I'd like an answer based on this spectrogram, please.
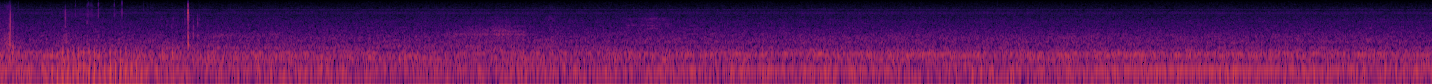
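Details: Lucy, a Bombay cat indoors, obsessed with a stuffed toy horse she drags around the house and kneads. A low, steady rumbling purr, strongest in the opening seconds, sits under faint room noise, with a soft click and a brief murmur.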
